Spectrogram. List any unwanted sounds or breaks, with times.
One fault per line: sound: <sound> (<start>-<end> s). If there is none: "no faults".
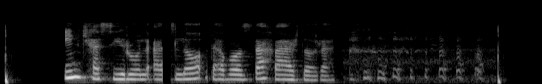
sound: dropout (1.6-1.7 s)
sound: laugh (3.5-4.9 s)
